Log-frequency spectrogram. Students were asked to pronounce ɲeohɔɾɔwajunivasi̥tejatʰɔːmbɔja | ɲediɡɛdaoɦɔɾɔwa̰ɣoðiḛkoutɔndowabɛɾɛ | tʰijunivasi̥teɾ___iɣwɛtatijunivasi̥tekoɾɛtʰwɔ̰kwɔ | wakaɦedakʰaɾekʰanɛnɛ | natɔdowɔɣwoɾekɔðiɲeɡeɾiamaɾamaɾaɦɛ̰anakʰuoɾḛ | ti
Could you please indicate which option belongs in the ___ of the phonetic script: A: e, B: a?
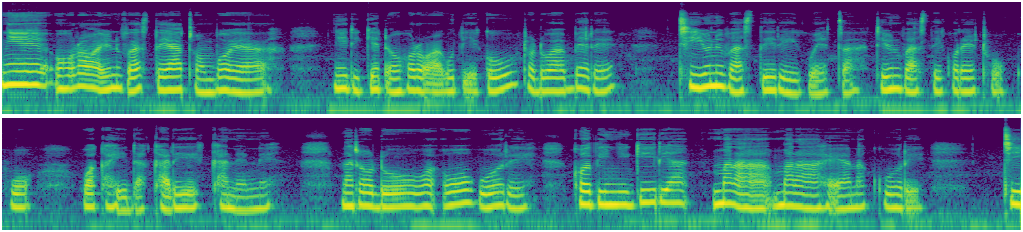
A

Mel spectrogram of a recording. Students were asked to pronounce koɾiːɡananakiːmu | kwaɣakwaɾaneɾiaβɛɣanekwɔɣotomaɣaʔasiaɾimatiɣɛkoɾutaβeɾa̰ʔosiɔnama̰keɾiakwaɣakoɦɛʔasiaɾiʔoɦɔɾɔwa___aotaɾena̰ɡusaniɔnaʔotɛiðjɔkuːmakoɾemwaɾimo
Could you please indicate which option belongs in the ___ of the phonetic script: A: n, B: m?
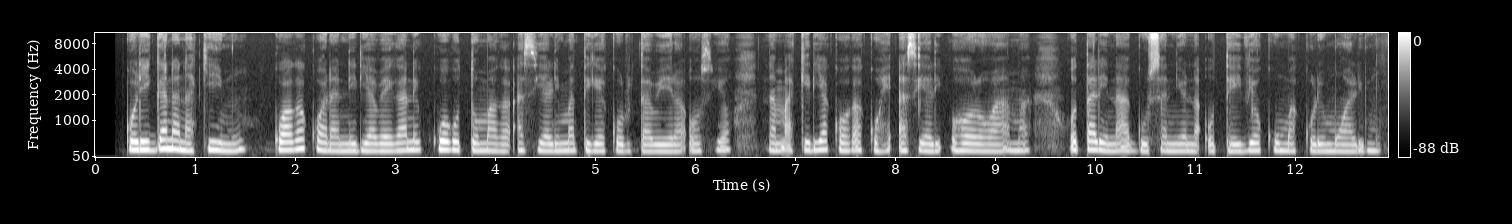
B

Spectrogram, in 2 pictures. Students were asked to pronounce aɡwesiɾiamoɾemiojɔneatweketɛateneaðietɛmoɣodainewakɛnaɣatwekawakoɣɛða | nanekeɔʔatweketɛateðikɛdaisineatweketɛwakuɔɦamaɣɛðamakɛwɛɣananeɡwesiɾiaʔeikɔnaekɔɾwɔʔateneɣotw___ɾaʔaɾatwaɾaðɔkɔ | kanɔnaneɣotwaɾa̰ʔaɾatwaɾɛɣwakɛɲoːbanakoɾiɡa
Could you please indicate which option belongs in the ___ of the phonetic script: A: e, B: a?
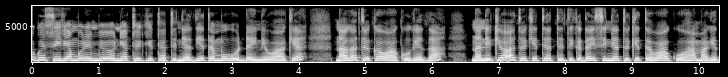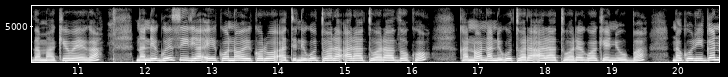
B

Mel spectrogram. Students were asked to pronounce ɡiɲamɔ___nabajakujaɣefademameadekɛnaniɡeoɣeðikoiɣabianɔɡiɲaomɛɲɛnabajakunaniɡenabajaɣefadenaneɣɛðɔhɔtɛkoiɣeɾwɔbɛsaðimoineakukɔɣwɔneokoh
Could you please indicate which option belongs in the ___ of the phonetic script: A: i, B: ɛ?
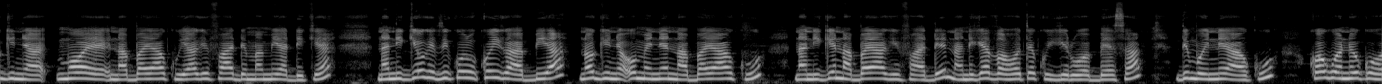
B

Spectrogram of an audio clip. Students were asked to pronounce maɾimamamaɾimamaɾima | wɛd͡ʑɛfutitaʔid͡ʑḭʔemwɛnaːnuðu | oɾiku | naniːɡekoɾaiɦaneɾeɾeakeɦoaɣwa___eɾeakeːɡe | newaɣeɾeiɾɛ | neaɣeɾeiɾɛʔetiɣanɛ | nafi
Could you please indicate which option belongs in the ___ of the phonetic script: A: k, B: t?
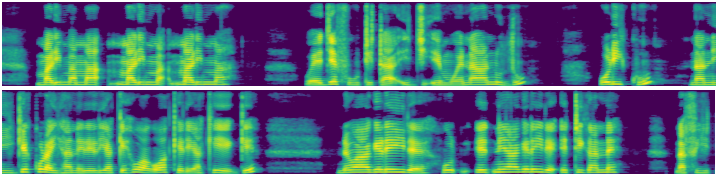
A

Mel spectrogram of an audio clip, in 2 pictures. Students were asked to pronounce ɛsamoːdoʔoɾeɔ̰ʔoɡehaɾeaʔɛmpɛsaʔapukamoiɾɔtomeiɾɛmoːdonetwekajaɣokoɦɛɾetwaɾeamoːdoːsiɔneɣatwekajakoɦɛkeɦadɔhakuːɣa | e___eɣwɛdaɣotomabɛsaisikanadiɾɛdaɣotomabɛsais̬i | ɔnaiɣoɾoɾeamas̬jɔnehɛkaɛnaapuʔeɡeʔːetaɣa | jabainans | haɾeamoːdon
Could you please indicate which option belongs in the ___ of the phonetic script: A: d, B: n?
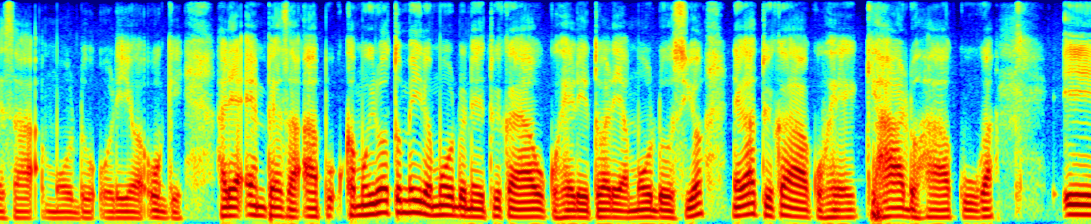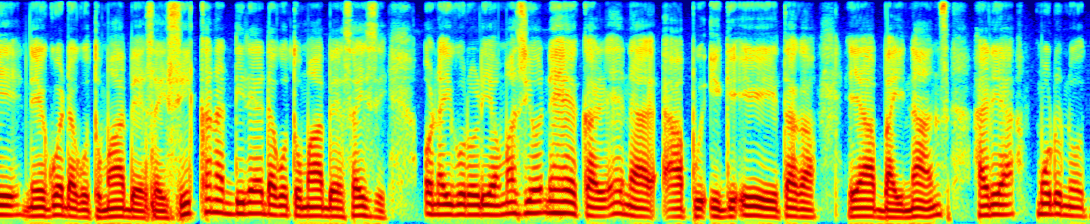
B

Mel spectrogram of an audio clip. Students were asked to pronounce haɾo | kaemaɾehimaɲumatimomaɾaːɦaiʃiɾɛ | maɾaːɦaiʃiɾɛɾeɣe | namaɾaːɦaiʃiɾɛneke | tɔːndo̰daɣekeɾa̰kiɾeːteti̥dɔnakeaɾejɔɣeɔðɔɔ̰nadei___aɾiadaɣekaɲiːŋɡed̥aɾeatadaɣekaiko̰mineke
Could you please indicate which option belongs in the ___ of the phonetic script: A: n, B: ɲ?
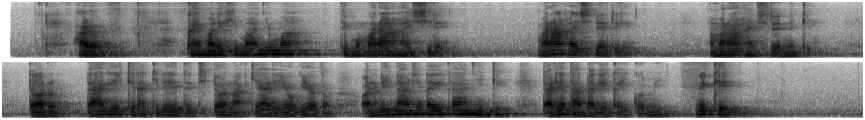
A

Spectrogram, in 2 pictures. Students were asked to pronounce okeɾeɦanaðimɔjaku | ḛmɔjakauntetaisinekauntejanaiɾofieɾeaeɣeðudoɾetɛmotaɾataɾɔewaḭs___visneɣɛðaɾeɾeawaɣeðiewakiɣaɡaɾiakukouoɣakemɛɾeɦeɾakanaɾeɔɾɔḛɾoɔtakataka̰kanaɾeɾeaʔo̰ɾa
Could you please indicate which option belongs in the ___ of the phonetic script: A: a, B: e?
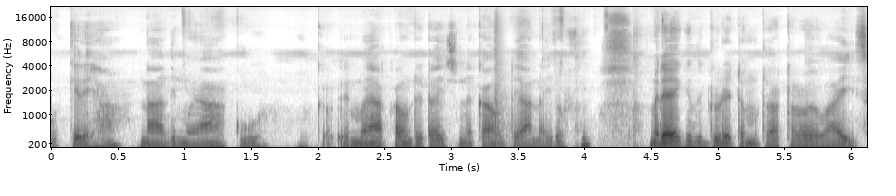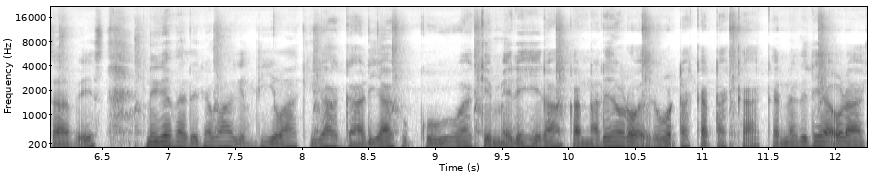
A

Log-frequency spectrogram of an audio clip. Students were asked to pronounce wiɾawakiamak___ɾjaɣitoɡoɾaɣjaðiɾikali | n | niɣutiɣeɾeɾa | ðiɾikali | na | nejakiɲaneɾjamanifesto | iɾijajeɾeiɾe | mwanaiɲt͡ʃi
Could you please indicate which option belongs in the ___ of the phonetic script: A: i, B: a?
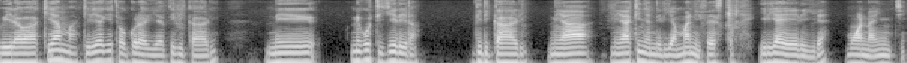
A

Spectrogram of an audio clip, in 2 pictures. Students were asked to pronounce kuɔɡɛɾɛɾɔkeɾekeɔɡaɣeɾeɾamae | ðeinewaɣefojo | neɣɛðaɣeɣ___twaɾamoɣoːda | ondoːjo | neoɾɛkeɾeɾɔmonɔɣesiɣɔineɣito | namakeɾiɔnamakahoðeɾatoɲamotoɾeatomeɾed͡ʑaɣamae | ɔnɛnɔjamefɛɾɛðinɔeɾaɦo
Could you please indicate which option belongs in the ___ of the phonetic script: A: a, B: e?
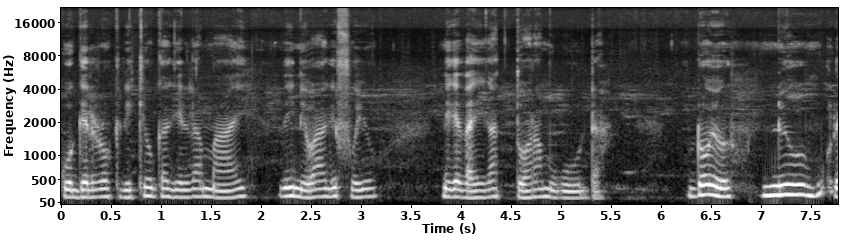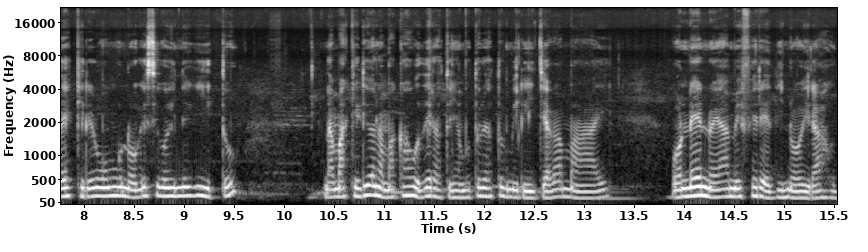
A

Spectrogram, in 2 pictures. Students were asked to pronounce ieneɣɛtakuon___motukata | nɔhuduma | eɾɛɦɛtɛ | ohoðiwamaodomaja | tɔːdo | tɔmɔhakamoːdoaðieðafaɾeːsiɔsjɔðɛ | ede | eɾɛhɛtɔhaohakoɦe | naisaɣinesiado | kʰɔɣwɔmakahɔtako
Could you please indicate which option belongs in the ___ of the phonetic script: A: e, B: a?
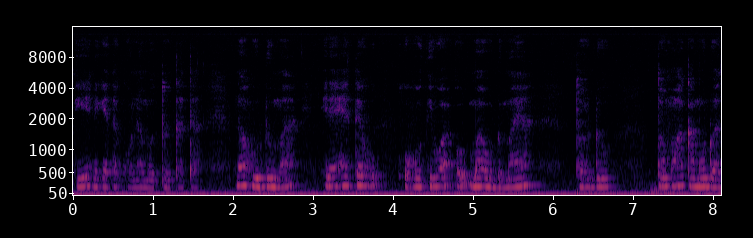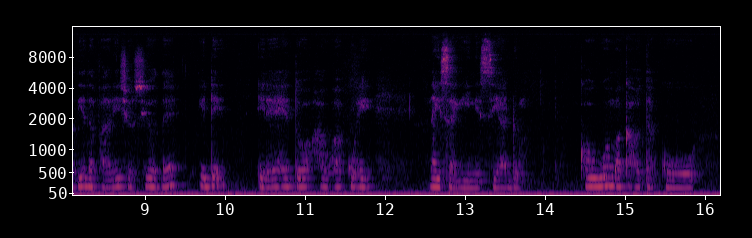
B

